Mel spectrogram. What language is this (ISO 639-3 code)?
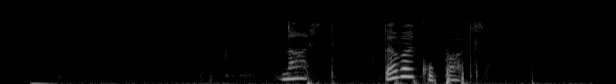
rus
